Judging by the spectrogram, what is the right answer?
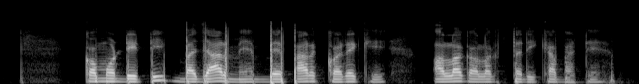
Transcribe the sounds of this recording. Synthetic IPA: kɔmoɖiʈibəd͡ʒaɾmebepaɾkəɾeke | ələɡələɡt̪əɾikabaʈe

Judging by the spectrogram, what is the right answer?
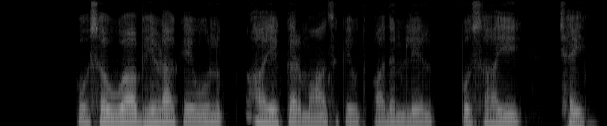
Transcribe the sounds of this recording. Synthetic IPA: poːsəːabʱeːɽakeun | aːekəɾmãːskeʊt̪paːd̪ənleːl | poːsaːi | t͡ʃʰəi

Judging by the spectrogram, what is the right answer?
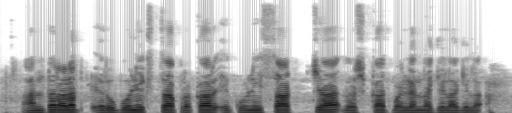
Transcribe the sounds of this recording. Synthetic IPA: a̰nt̪əɾaɭat̪eɾoponikst͡sapɾəkaɾekoɽ̃isaʈ̚ʰt͡ɕjad̪əɾɕə̥kat̪̚pələnd̪akelaɡela

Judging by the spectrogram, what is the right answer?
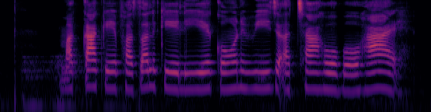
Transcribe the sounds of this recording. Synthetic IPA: məkːakepʰəsəlkeliekonbid͡ʒə̰tːʃʰaɦoboɦae

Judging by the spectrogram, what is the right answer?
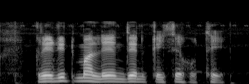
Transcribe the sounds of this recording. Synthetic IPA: kɾeːɖiʈmãleːnd̪enkəɪseːɦoːt̪ʰeː

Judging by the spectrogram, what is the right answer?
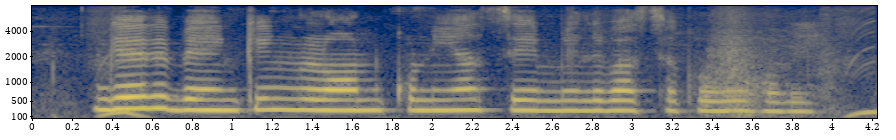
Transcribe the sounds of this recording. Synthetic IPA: ɡeɾbɛŋkiŋlɔnkunijasemilebasakɔɹoɦɔbe

